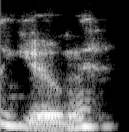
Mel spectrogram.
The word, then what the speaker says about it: Jung: more um alright Newman came along so Karl Yune that's how you say his name is you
